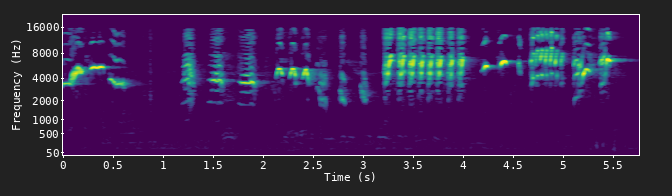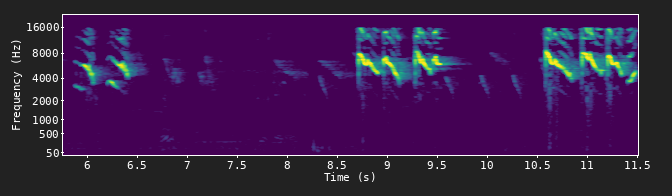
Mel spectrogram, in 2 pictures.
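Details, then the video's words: Oriental white-eye song used as a training master recording, with wild-style 'wit wit' calls: high, sharp, chirping phrases and quick downslurred whistles in bursts separated by short pauses, with a faint low hum beneath. "Masteran Pleci Nembak Wit Wit Mudah ditiru, semua pleci terpancing ikut Nge witwit"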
